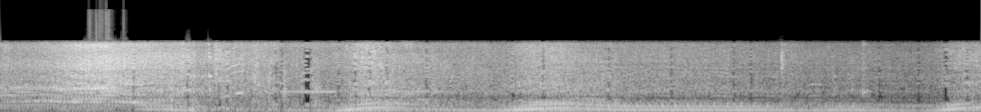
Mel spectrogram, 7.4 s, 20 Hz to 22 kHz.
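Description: Stripped-down off-road 4x4 buggy's engine revving hard in repeated bursts as it climbs a muddy bank, the pitch rising and falling four times. A loud rushing noise swells about a second in.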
